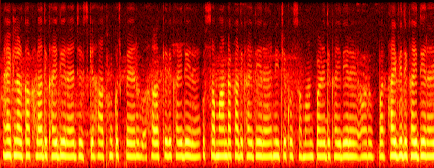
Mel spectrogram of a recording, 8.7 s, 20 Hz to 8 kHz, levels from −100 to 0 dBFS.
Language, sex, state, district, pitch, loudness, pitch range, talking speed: Hindi, female, Uttar Pradesh, Varanasi, 240 Hz, -20 LUFS, 235-245 Hz, 280 wpm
